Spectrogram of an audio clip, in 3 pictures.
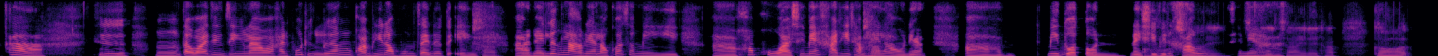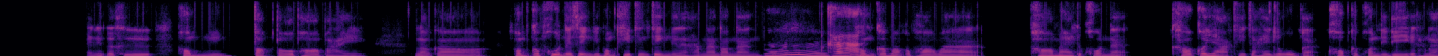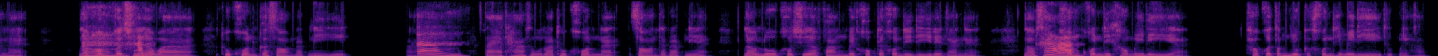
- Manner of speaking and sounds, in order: tapping; distorted speech; static
- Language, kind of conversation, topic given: Thai, unstructured, อะไรคือสิ่งที่ทำให้คุณภูมิใจในตัวเอง?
